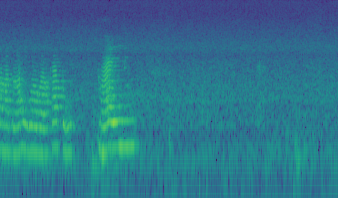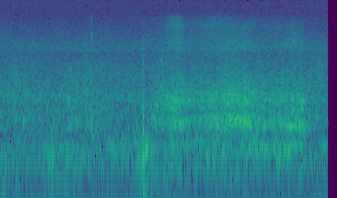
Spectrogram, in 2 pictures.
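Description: A young girl speaks brightly and close by.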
